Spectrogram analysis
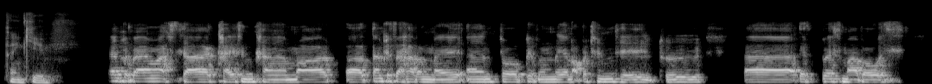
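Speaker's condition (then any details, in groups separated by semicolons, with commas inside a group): Profound deafness; congenital, born deaf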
